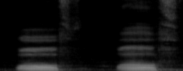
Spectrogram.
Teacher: জিহ্বার গোড়া তার বরাবর উপরে তালুর সঙ্গে লাগাইয়া 2 নোক্তাওয়ালা কফ।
